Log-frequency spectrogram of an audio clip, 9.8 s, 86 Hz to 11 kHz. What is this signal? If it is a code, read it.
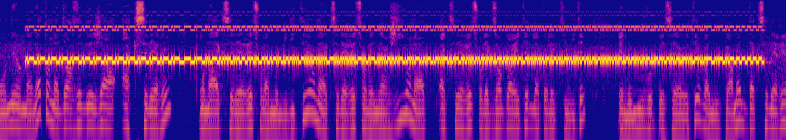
NAVTEX (SITOR-B), 100 baud, 170 Hz shift, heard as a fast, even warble, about 1360 Hz centre, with static crashes and speech in French. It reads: ZCZC VB43 GALE WARNING 138. E 7 TO 8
